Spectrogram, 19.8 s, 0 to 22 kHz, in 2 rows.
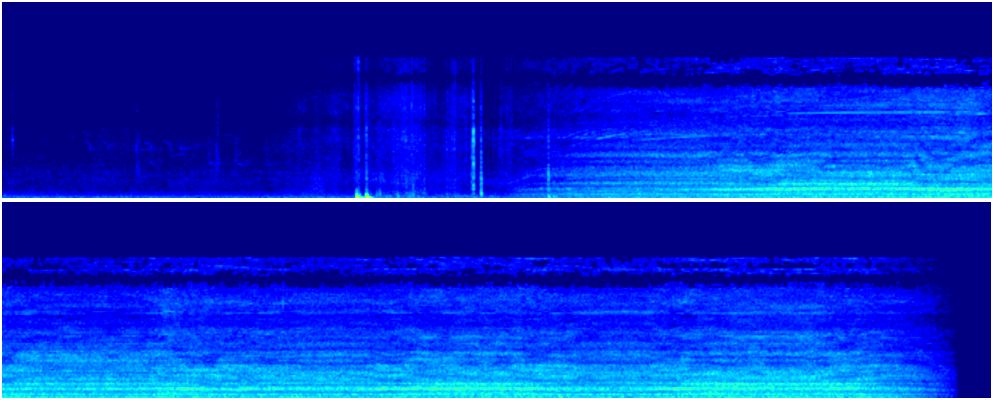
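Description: Rapid R1800 hot air gun blowing on a wire splice: a couple of sharp clicks, then its fan spins up with a rising whine and runs steadily with a hiss of air, stopping abruptly near the end.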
